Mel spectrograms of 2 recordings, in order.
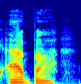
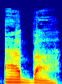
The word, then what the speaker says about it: Abba: This word Abba in the Aramaic is akin to our word that infants form when they first recognize their father, Dada. It's just two syllables, and in the Aramaic it would be Abba, Abba, Abba.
